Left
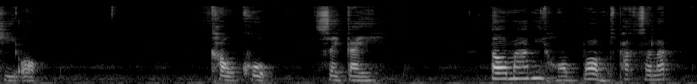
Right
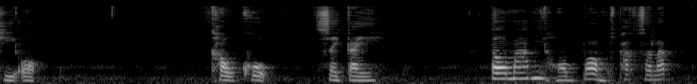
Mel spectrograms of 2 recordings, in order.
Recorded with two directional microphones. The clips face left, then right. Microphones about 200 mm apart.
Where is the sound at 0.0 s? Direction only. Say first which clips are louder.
Right 2 dB; 15° right (ahead or behind).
